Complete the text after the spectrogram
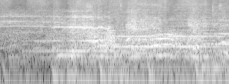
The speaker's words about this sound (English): The horse thrashes about in the opposite enclosure.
